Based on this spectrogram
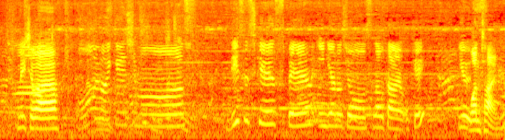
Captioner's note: cast Member speaks in Japanese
